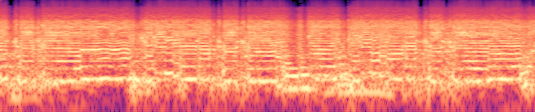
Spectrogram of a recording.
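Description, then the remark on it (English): A loud, distorted electric guitar, heard as an isolated track from a recording without production or reverb, rings out natural harmonics, with bright, chiming overtones sustaining and shifting over a thick, continuous tone, played alone with no voices. “Without the production and reverb, natural harmonics.”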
